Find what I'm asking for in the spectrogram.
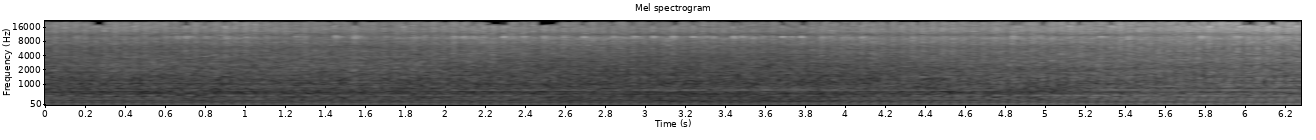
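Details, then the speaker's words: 1980 John Deere 216 being restored, running on a cold morning, possibly not charging: a heavy, labouring low thump about four beats a second, straining to run; owner plans to reset the high idle jet, cause unconfirmed. "It is running like You hear that? It's straining to run."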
